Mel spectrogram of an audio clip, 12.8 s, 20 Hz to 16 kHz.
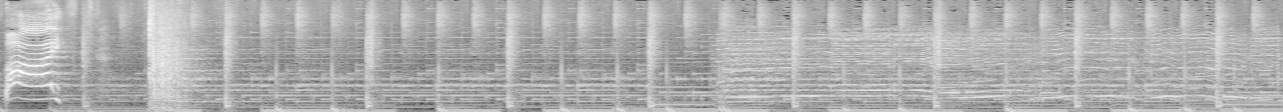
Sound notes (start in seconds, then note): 1.4 door slams; 4.2 upbeat music; 7.2 electric guitar solo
